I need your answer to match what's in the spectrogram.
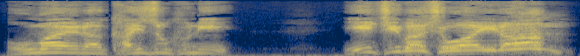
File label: voice, dubbing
